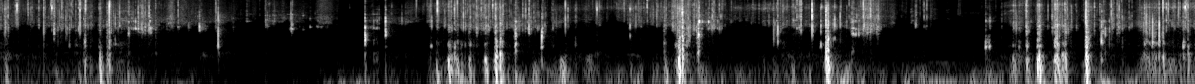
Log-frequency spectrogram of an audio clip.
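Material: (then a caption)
Soap. A metal utility blade carves and scrapes curls off a hand-held, solid cream-white bar of dry soap with a teal rim. Bright, crunchy scraping and crackling fills the clip in dense bursts, with brief quieter pauses between cuts.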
